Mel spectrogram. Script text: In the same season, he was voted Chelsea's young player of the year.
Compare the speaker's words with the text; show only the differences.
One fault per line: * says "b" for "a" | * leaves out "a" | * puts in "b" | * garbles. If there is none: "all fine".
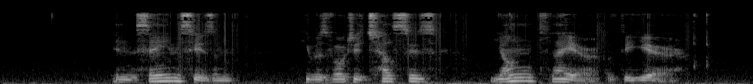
all fine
